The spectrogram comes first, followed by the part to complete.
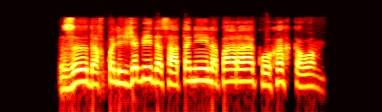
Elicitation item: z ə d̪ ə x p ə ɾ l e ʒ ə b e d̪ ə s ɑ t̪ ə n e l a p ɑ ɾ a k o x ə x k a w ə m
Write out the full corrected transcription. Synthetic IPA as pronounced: z ə d̪ ə x p ə l e ʒ ə b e d̪ ə s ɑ t̪ ə n e l a p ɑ ɾ a k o x ə x k a w ə m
